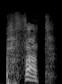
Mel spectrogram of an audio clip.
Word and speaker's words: Pfaadt: Se llama Brandon Pfaadt. Se escribe P-F-A-A-D-T. ¿Ok? Brandon Pfaadt.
